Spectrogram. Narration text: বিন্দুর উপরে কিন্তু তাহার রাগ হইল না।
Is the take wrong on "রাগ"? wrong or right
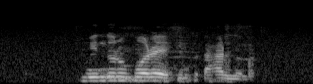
wrong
